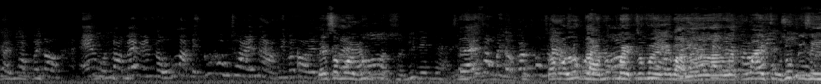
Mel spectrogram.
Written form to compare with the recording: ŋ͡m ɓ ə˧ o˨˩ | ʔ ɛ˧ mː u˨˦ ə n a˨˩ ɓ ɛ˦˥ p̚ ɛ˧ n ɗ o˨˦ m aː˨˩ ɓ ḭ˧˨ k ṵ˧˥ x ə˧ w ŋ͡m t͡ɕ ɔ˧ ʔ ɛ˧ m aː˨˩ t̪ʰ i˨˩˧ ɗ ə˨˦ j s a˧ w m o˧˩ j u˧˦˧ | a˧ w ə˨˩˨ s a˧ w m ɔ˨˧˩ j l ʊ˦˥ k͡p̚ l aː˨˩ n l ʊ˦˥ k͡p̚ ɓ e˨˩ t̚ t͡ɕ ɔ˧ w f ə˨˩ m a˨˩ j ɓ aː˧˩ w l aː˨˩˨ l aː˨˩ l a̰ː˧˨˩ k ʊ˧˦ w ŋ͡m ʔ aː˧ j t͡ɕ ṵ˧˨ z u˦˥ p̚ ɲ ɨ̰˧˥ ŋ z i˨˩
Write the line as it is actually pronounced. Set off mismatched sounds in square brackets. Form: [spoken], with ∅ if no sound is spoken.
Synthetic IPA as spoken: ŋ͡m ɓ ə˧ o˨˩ | ʔ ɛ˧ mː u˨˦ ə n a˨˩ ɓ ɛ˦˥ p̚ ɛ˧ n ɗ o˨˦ m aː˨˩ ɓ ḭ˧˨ k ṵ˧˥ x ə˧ w ŋ͡m t͡ɕ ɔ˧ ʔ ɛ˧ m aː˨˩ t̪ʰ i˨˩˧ ɗ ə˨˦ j s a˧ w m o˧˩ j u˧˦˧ | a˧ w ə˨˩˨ s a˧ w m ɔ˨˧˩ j l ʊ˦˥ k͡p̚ l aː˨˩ [m] l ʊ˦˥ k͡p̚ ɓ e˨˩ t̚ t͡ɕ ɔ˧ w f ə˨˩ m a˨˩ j ɓ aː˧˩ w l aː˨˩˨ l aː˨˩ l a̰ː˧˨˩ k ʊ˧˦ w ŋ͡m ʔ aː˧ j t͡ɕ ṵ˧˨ z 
